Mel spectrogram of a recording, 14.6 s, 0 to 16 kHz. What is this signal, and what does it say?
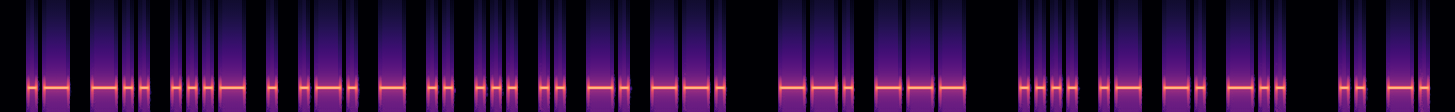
Morse code, heard as a keyed tone, about 15 wpm, 700 Hz. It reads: ADVERTISING GO HAND IN
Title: Sentences from Top 1000 Words - Review Part 6 - 15wpm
